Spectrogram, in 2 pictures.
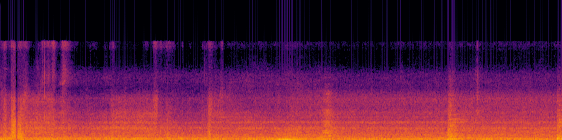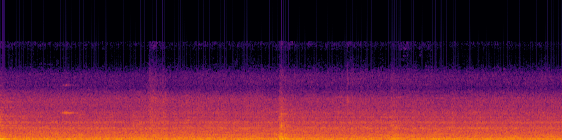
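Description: Passenger train coaches running on the track: a steady running noise broken by a few sharp wheel clacks, spaced a second or more apart.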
